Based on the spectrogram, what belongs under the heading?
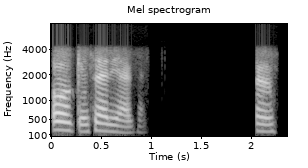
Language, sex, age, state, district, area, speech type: Kannada, female, 30-45, Karnataka, Udupi, rural, conversation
